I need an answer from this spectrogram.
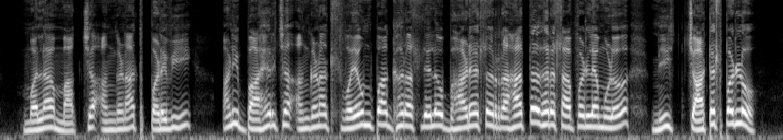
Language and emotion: Marathi, surprised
